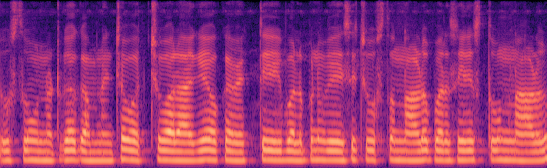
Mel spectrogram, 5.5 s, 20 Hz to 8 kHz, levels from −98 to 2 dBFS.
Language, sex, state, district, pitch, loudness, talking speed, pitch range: Telugu, female, Andhra Pradesh, Chittoor, 170 Hz, -17 LUFS, 120 wpm, 160-170 Hz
